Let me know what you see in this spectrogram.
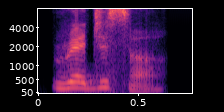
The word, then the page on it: regisseur: Indian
